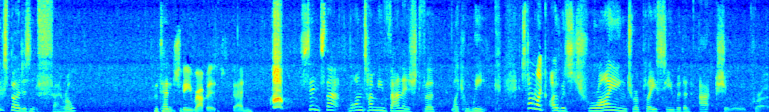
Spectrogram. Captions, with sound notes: NYX Mx Bird isn’t feral. BELLA Potentially rabid, then. [CAWING.] NYX Since that one time you vanished for, like, a week. It’s not like I was trying to replace you with an actual crow-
